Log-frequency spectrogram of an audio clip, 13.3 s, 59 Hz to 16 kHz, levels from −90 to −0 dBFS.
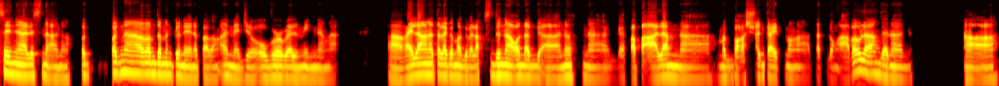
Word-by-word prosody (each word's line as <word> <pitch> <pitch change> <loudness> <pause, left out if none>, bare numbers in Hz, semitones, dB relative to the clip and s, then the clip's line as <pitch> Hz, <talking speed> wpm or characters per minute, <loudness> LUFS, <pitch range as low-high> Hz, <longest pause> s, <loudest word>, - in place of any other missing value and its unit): senyales 125 -4 +2
na 115 -3 -1
ano 105 - -9 0.2
pag 125 -1 -4 0.2
pag 145 -5 +2
nararamdaman 140 -4 +2
ko 125 - +1
na 110 -2 -1
yun - - -3
na - - -24
parang 105 0 -4
ay 120 - -1
medyo 105 -1 -5
overwhelming 105 -1 -1
na 95 - -7
nga, - - -10 0.7
ah, 95 -1 +3
kailangan 130 +3 +7
na - - -12
talaga 125 -1 +4
mag-relax, 110 +2 -2
dun 125 0 +1
na 115 - +6
ako - - +5
nag, 110 -1 +1
aano, 105 +2 -1 0.2
nagpapaalam 105 +2 +1
na 105 0 -3 0.5
magbakasyon 105 +3 -1
kahit 110 -2 +2
mga 105 0 -9
3 - - -8
araw 155 - +1
lang 140 -2 +3
ganon. 110 -2 -3 0.8
Oo. 105 -1 +2
110 Hz, 160 wpm, -23 LUFS, 105-125 Hz, 0.8 s, kailangan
